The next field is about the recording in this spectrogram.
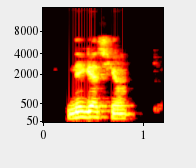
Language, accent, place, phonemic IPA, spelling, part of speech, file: French, France, Lyon, /ne.ɡa.sjɔ̃/, négation, noun, LL-Q150 (fra)-négation.wav
- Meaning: 1. denial (act of denying) 2. negative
